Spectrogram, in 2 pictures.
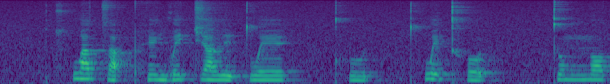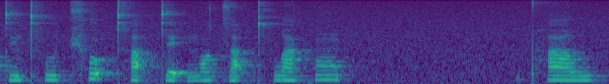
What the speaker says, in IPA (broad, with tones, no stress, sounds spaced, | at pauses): t͡sʰ w a˦ t͡s a˨ ʔ pʰ ẽ˥˧ ɡ w e˦ t͡ɕ a˧ l i˨ ʔ t̪ w e˧ | kʰ u˨ t̚ | t̪ʰ w e˥˧ kʰ o˨ t̚ | t̪ o˦ ŋ n̪ ɔ˥˧ t̪ ĩ˨˩ t̪ʰ u˨˩ t͡ɕʰ o˦ ʔ t̪ʰ a˨ ʔ t̪ e˨ ʔ ŋ ɔ˧ t͡s a˨ ʔ t̪ʰ w a˧ k ɔ̃˦ p̚ | pʰ a˧ w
